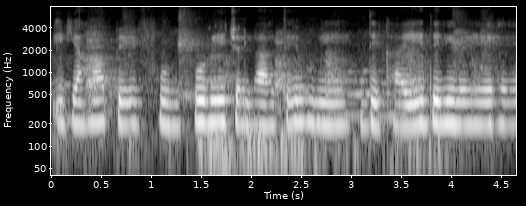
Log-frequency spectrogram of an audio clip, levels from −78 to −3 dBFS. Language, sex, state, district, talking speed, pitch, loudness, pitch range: Hindi, female, Maharashtra, Gondia, 115 wpm, 200 Hz, -17 LUFS, 195-205 Hz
